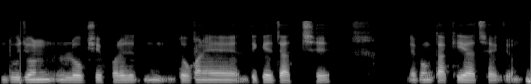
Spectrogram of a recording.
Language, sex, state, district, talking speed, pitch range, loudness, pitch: Bengali, male, West Bengal, Jalpaiguri, 145 wpm, 105-110 Hz, -26 LUFS, 105 Hz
